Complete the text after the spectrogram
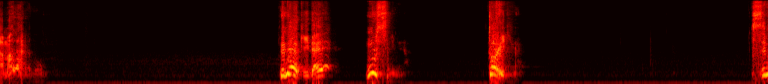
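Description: A man speaks close to a microphone in short bursts with pauses between.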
